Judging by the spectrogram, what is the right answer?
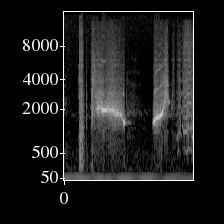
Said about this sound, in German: Ich habe zur Krönung der Königin Elisabeth gepfiffen, anlässlich der ersten Bundestagssitzung, mehrfach bei der UNO und vor dem obersten Sowjet.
